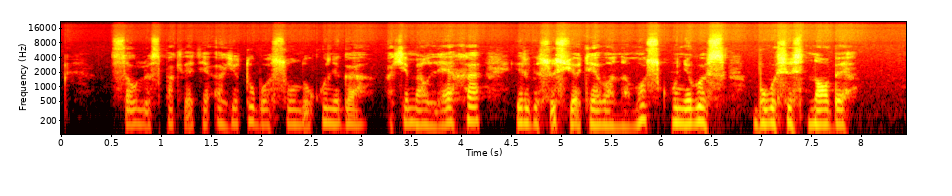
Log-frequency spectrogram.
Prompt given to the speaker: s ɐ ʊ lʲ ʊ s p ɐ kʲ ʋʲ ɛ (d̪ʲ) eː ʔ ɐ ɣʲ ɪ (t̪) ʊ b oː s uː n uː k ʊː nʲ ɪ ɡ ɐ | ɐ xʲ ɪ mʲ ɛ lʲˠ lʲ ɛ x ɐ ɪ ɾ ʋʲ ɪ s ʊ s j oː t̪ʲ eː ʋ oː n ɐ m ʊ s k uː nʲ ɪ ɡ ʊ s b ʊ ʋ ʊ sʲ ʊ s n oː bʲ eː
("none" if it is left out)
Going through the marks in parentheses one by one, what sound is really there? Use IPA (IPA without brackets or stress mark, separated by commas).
t̪ʲ, t̪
